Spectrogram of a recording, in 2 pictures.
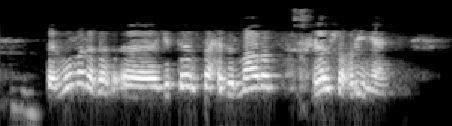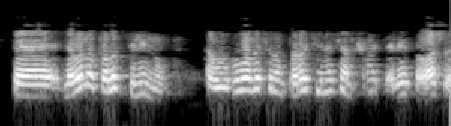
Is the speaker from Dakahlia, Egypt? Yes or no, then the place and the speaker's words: no; Faiyum Governorate, Egypt; أنا من مصر. … الفيوم معك يا شيخنا.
